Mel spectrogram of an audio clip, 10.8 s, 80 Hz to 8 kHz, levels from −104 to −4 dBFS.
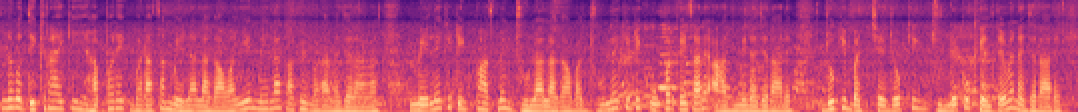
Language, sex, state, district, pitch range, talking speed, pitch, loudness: Hindi, male, Chhattisgarh, Korba, 135-185 Hz, 295 wpm, 150 Hz, -20 LUFS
